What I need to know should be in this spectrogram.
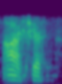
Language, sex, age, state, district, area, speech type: Kashmiri, female, 60+, Jammu and Kashmir, Ganderbal, rural, conversation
